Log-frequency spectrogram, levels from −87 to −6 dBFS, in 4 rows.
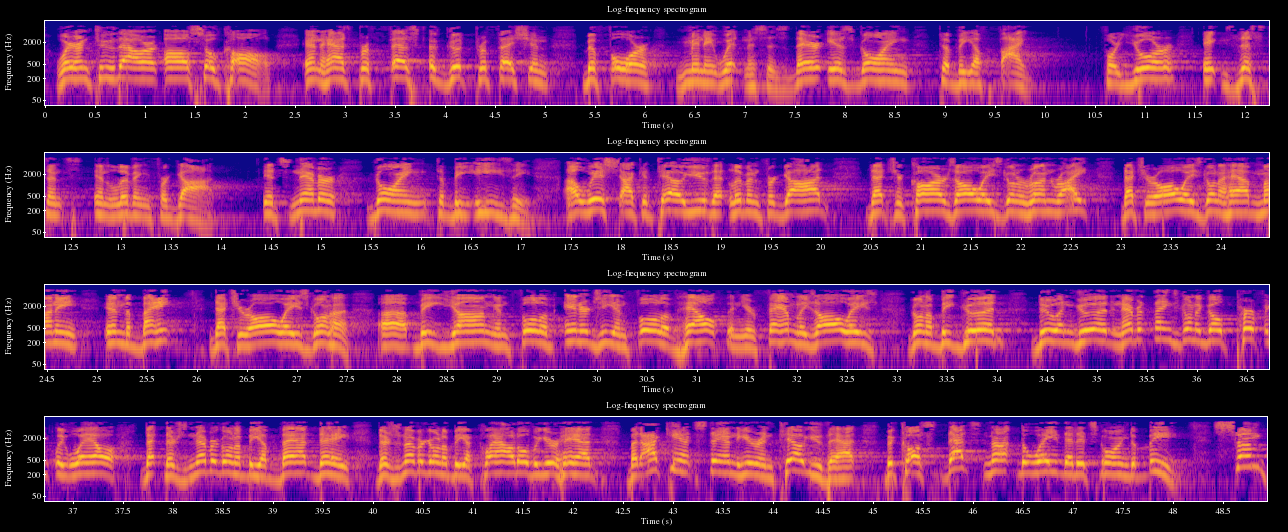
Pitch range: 175-215 Hz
